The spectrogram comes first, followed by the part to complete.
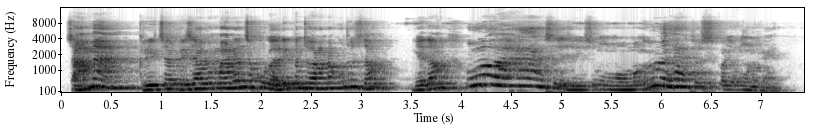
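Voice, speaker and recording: A middle-aged male pastor with a Javanese accent, preaching an animated sermon with frequent "ya toh?" asides. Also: extremely high pitch, normal speed. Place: church hall. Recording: distant mic in echoey church hall.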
